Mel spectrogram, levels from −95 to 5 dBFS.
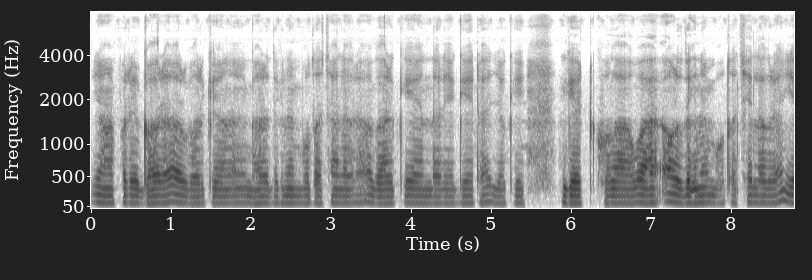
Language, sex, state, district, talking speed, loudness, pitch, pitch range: Maithili, male, Bihar, Begusarai, 275 wpm, -28 LUFS, 105 Hz, 105-110 Hz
